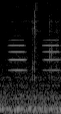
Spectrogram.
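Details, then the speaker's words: Continuous glucose monitor alarm warning of low blood glucose in an adult speaking during a service, who is drinking juice for it: two soft high-pitched electronic beep tones over faint room noise. "monitors are beeping that my glucose is low. So I don't have an abundance of glucose in my system right now."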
